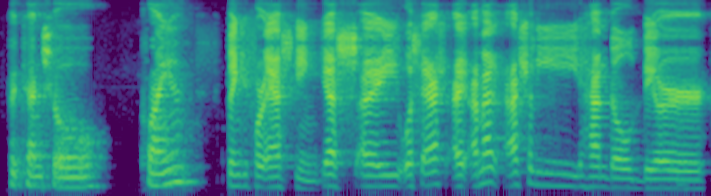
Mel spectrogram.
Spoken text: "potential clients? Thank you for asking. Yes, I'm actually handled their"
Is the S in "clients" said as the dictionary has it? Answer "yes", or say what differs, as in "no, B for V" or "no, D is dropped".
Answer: no, S is dropped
